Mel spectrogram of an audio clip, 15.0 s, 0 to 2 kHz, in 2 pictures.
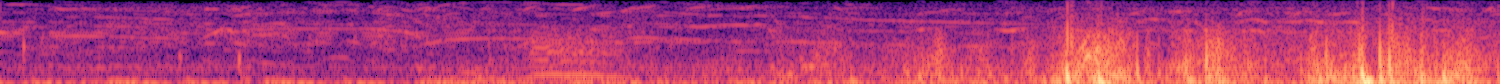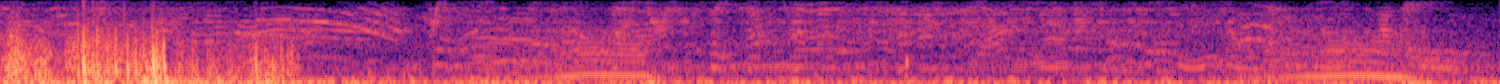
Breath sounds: Wheeze: 2.62-3.17 s

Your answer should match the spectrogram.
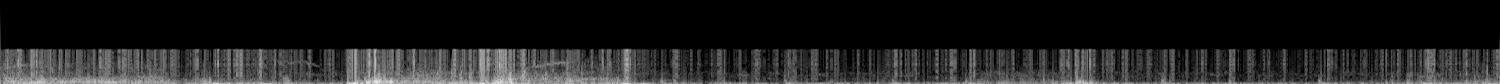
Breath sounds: Inhalation: 0.00-1.66 s, 3.43-5.20 s, 9.74-10.81 s, 13.93-15.00 s
Exhalation: 1.78-3.45 s, 5.23-6.78 s, 10.79-11.48 s
Wheeze: 1.84-3.39 s, 5.23-6.78 s
Crackles: 3.43-5.20 s, 10.79-11.48 s

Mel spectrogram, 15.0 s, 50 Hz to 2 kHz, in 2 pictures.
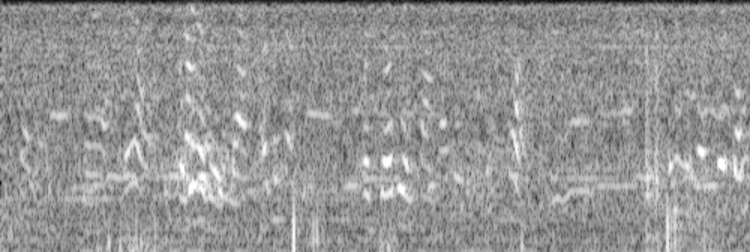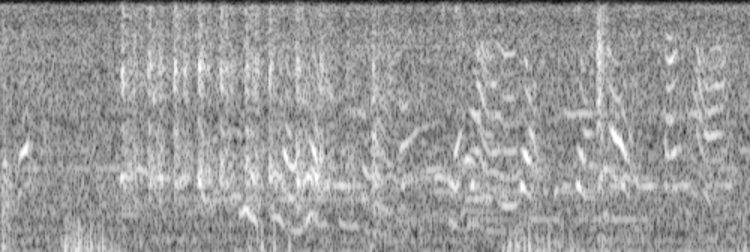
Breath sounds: Inhalation: 8.11-8.93 s, 12.45-13.43 s
Crackles: 8.11-8.93 s, 12.45-13.43 s

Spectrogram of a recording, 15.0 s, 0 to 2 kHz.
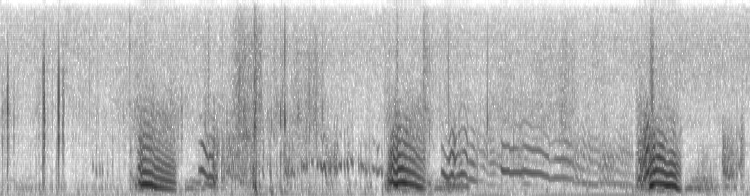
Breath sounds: Inhalation: 2.52-3.61 s, 7.72-8.63 s
Exhalation: 3.91-7.74 s, 8.79-12.62 s
Wheeze: 2.66-3.51 s, 3.91-7.74 s, 7.78-8.63 s, 12.83-13.69 s

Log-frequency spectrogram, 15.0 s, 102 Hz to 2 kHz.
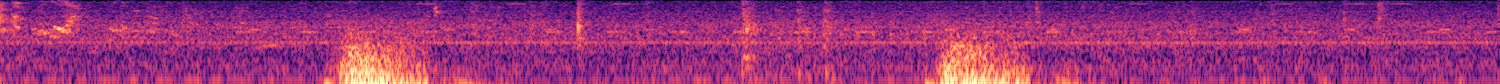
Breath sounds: Inhalation: 3.12-4.53 s, 9.19-10.40 s
Exhalation: 4.51-5.99 s, 10.39-11.60 s

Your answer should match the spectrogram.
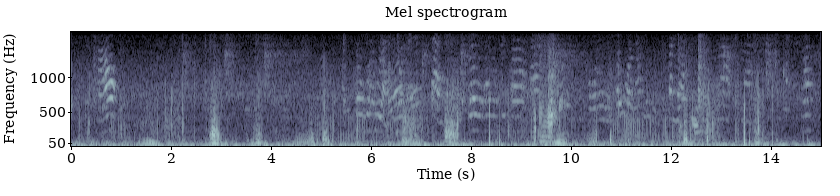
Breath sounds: Inhalation: 6.56-7.12 s
Exhalation: 7.43-7.87 s
Crackles: 6.56-7.12 s, 7.43-7.87 s

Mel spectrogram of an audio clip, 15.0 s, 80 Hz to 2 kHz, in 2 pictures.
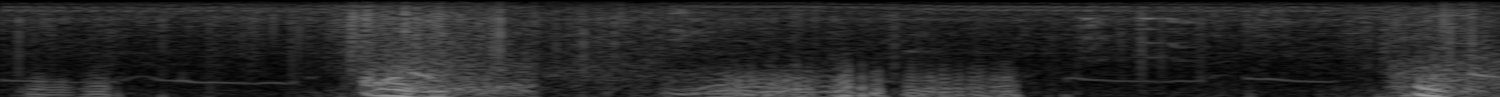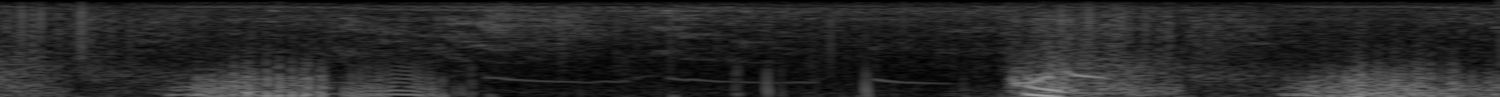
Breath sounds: Inhalation: 1.64-2.70 s, 6.90-7.88 s, 12.52-13.50 s
Exhalation: 3.26-5.12 s, 8.28-9.90 s, 13.86-15.00 s
Wheeze: 0.00-1.52 s, 1.64-2.36 s, 5.22-6.74 s, 6.90-7.56 s, 9.96-11.64 s, 11.80-12.38 s, 12.52-13.28 s

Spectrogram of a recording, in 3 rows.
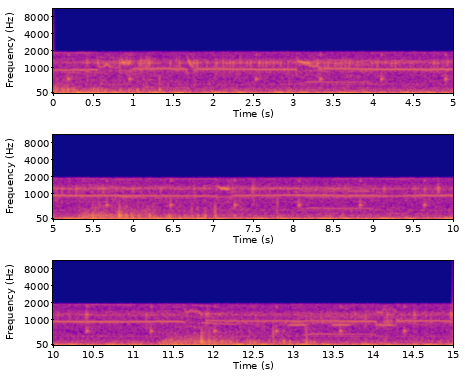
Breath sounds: Inhalation: 5.28-7.37 s, 11.29-12.42 s
Exhalation: 12.40-13.53 s
Crackles: 5.28-7.37 s, 11.29-12.42 s, 12.43-13.53 s

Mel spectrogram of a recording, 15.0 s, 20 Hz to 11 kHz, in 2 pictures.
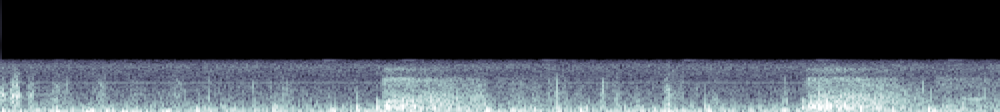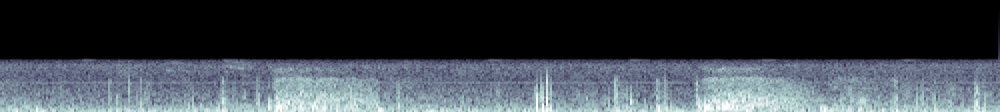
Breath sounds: Inhalation: 2.77-3.70 s, 5.96-6.89 s, 9.41-10.44 s, 12.71-13.74 s
Exhalation: 6.90-9.19 s, 13.75-14.78 s

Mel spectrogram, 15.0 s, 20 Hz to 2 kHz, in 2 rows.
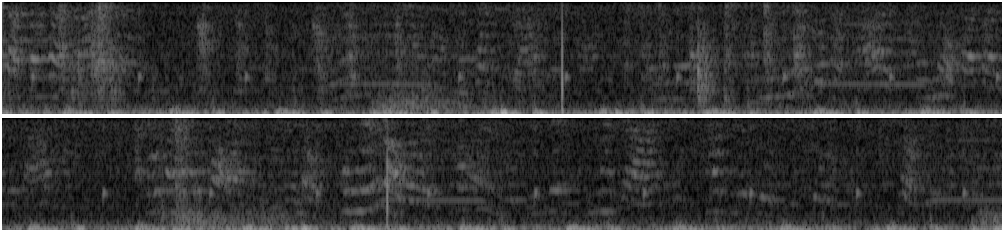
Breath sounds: Inhalation: 2.65-4.13 s, 8.66-9.94 s

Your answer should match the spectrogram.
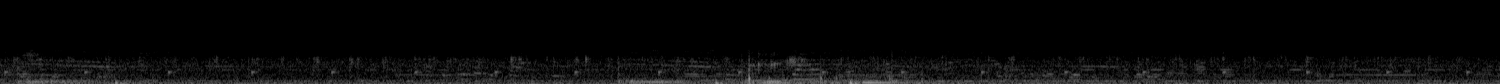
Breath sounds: Inhalation: 0.11-0.78 s, 6.24-6.91 s
Wheeze: 6.24-6.91 s, 8.61-9.18 s
Crackles: 0.11-0.78 s

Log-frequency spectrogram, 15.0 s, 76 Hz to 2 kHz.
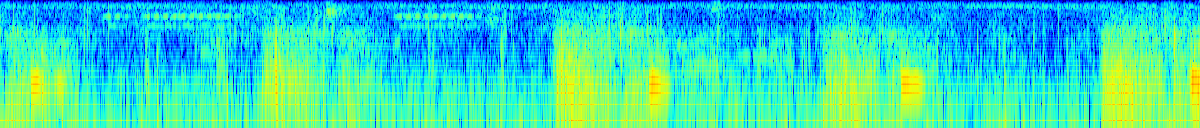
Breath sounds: Inhalation: 3.18-4.14 s, 6.90-7.76 s, 10.24-11.10 s, 13.78-14.64 s
Exhalation: 7.76-9.00 s, 11.14-12.06 s, 14.66-15.00 s
Wheeze: 0.34-0.96 s, 8.06-8.42 s, 8.50-9.02 s, 11.22-11.64 s

